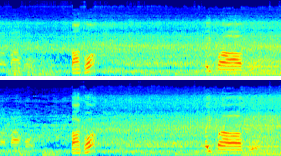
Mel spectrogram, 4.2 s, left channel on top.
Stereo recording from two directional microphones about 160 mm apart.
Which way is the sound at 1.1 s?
45° right (ahead or behind).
